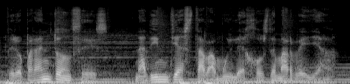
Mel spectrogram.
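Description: A man's voice: sits low, moderate pace. A man narrating a scripted true-crime audio documentary. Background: music.

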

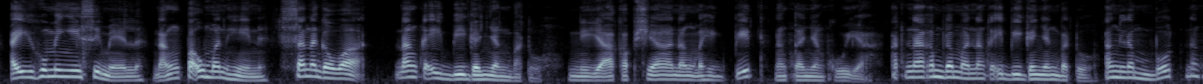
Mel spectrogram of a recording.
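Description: A man reading a children's story aloud with expressive, animated narration. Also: medium pitch, unhurried.

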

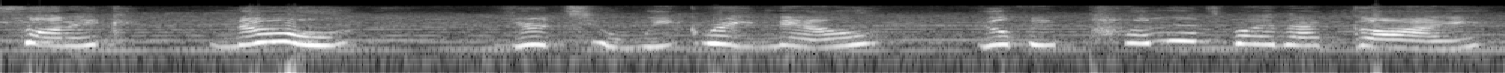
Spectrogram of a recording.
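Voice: very high voice, animated, a little slow, music in the background. An actor playing a worried young female cartoon hedgehog in an amateur radio play, pleading and earnest. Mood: frantic pleading. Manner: anxious, earnest.

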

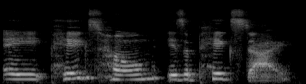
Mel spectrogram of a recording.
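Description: High-voiced woman reading to children. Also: steady tone, very slow. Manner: addresses young listeners directly with questions and tag "right?". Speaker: teacher reading aloud to children. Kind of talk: children's picture book read-aloud with asides. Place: small indoor room at home or classroom corner.

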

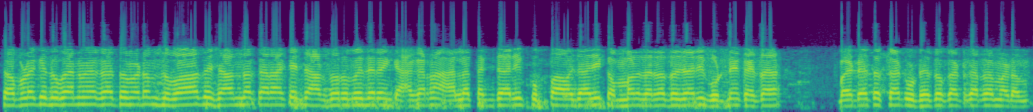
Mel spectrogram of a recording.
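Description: A man's voice: high voice, flat delivery, fairly quick, dry recording. A man with a Hyderabadi accent rambling through exasperated, repetitive complaints over the telephone. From Hyderabad Old City, India. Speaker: called customer. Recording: noisy narrowband phone call recording.

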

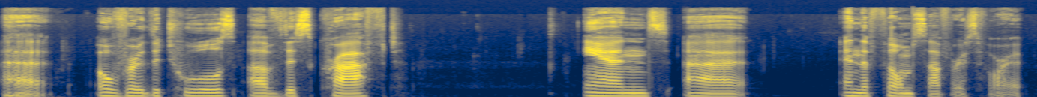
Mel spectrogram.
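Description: A man with an average-pitched voice speaks as a film podcast panelist. His phrasing is measured and deliberate, and the sound is very dry. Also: level tone, creaky, clear, resonant tone, no room sound. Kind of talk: casual film discussion.

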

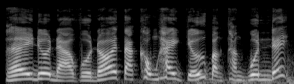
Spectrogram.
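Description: A pompous, bullying old scholar in a cartoon folktale, played by a woman, haughty and scolding as he talks down to others. His voice rides fairly high with lively, swooping pitch. Music runs clearly behind him. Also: a little fast, close to an everyday voice. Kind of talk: cartoon voice acting. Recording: music playing under voice.

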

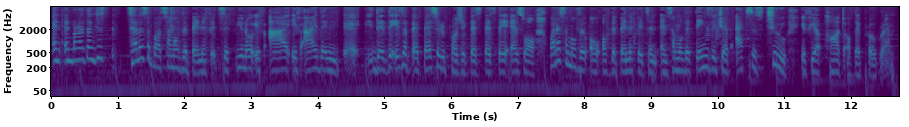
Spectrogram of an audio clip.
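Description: Woman morning show host from south africa, lowish voice, chatty with lots of stammered repeats, faint music. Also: lively intonation, quick pace, hardly any pauses, darkish tone. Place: TV studio set.

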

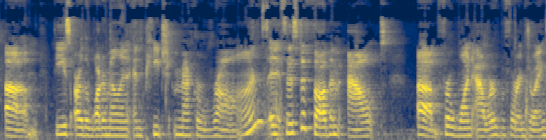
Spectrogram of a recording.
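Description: A woman's voice: mid-range voice, slight background noise. Chatty young woman in a kitchen. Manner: chatty, relaxed, frequent ums and likes. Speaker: vlogger. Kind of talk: casual grocery haul chat. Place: home kitchen, indoors. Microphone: camera in front, close framing.

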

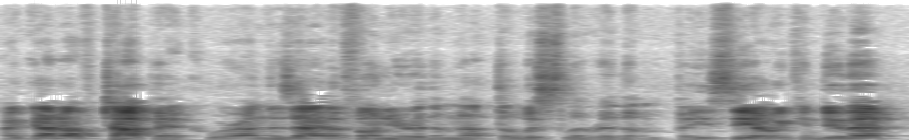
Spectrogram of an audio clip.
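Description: Low-voiced man teaching xylophone in a kitchen. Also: a little fast, over loud music. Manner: musing, thinks aloud with hesitant fillers. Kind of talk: casual demonstration lesson. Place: home kitchen, indoors. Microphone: camera across the room. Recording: roomy kitchen sound from a distance. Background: xylophone playing.

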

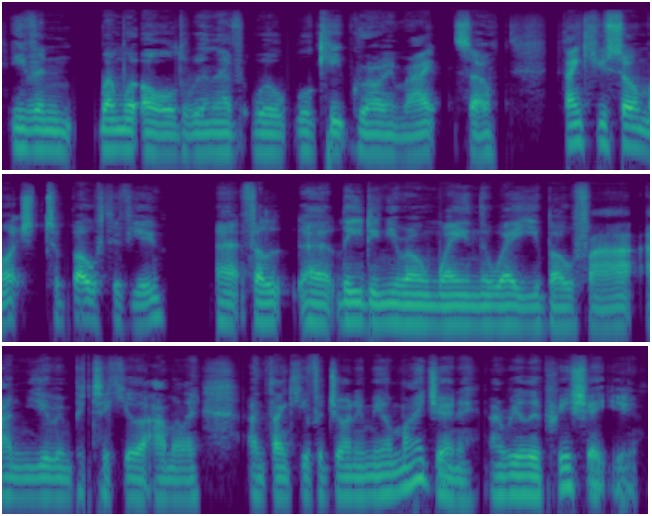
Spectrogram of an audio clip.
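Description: Low-voiced encouraging male podcast host. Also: fairly even intonation, brisk, darkish tone, dry recording, studio quality. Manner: encouraging, affirming. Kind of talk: warm conversational interview. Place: small home studio indoors.

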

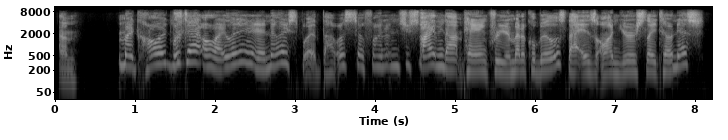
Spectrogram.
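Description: A woman's voice: mid-range voice, sing-song, moderate pace, a bit bright, dry recording. A woman voicing a bratty, ditzy female gymnast in a silly game roleplay, with a boastful valley-girl drawl, on a dry close mic. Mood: bossy. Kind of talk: improvised game roleplay voiceover.

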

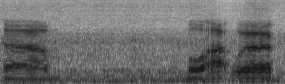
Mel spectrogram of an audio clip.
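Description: A middle-aged man chatting casually about his records at home, relaxed and rambling, with many uhs and ums. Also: fairly low pitch, extremely slow. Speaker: vinyl collection vlogger. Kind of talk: casual record review chat. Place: home room lined with CD shelves. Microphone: camera at desk distance. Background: background hum, faint tape music.

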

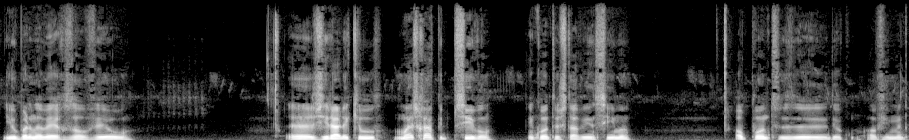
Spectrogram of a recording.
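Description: A man in his forties with a Lisbon accent, reminiscing haltingly and reflectively in a personal video message recorded outdoors on a phone. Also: low voice, a little mellow, dry recording, clean studio sound. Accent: European Portuguese, Lisbon. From Lisbon, Portugal. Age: 40s. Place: outdoors in a garden. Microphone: phone at arm's length.

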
